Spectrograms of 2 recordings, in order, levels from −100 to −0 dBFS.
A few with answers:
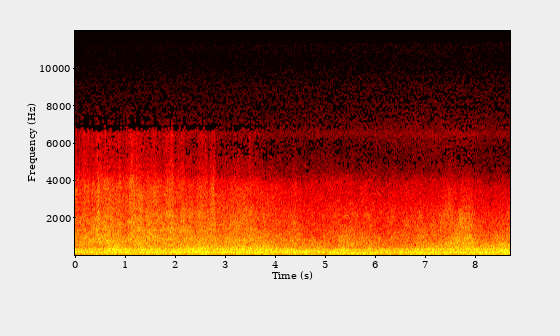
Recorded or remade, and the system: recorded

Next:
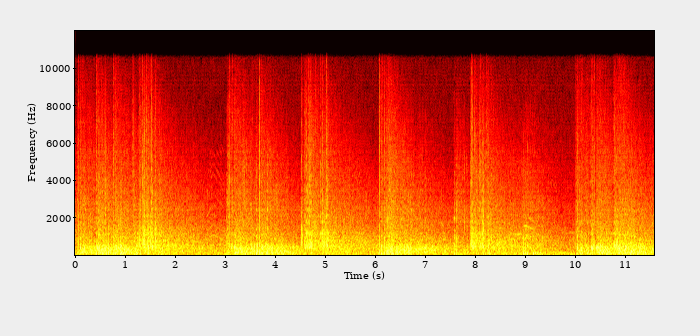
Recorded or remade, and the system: remade, vocoder, Vocos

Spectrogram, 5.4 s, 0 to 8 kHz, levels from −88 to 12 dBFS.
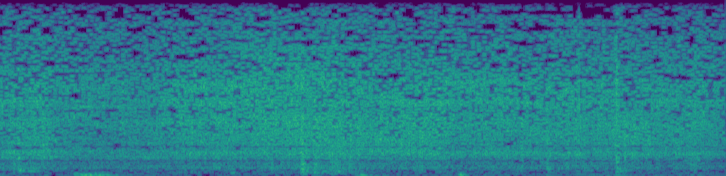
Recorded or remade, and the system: recorded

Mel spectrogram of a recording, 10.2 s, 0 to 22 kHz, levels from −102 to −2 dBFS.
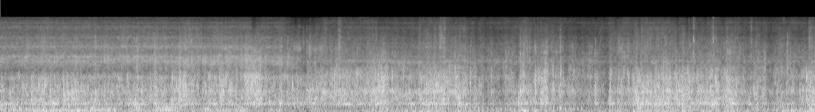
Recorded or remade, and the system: remade, vocoder, Vocos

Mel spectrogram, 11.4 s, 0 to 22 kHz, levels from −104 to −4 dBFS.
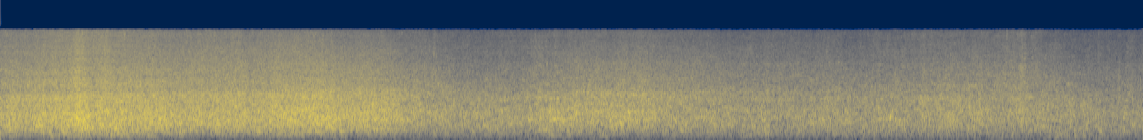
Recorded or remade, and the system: remade, vocoder, Vocos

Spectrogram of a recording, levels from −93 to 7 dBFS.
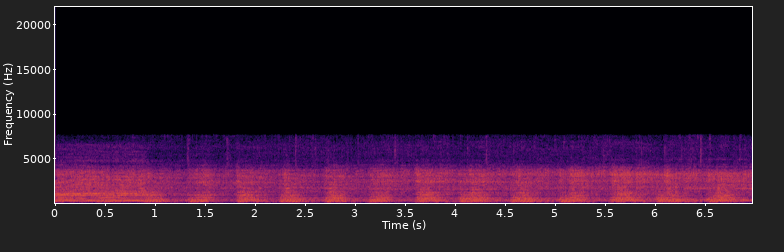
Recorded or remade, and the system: recorded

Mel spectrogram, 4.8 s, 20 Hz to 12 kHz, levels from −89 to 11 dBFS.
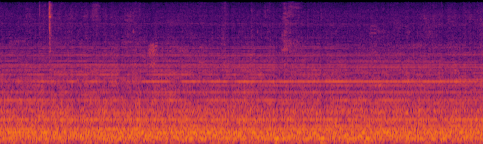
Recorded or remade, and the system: recorded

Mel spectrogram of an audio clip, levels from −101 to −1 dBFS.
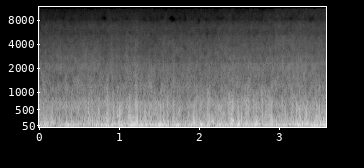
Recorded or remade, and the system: remade, vocoder, Vocos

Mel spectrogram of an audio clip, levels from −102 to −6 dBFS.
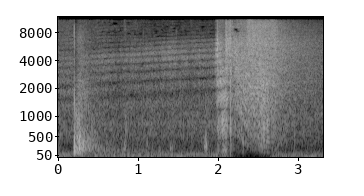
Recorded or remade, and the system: remade, vocoder, Vocos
